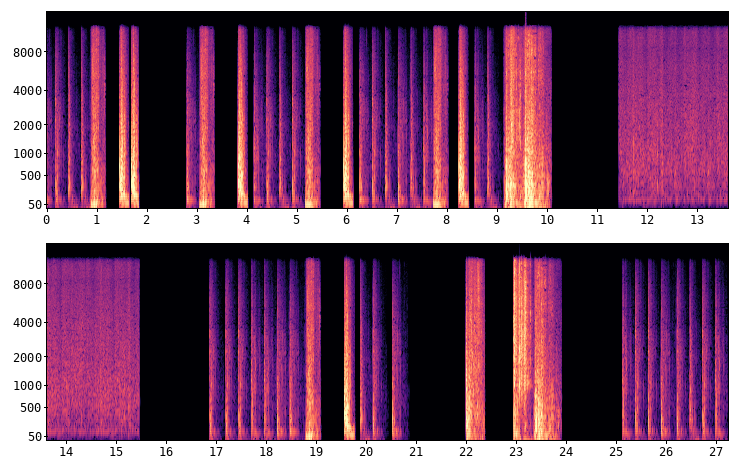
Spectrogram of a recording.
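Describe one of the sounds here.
Quick footsteps thud in a steady running rhythm.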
